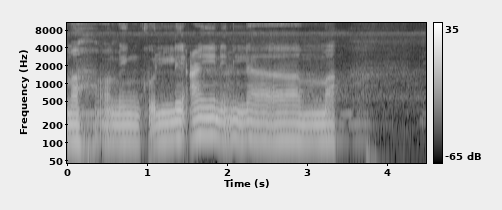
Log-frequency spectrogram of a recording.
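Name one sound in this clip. A man speaks with animation into a microphone, his voice loud through loudspeakers.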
